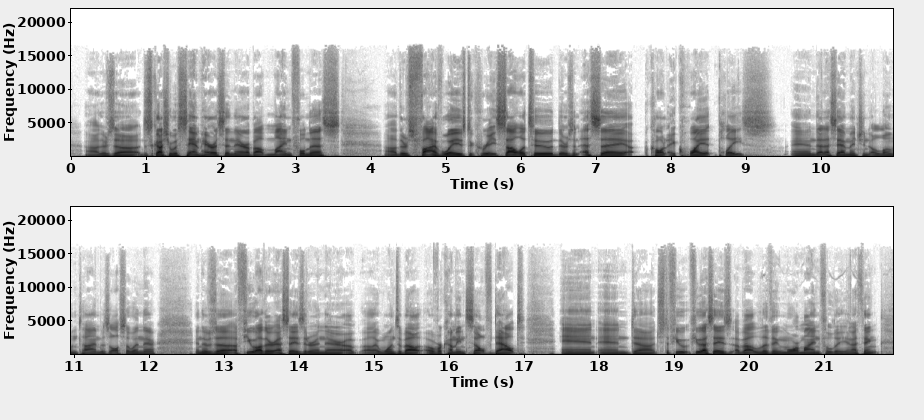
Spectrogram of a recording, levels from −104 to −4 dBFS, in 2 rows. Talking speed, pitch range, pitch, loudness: 185 wpm, 100-130 Hz, 110 Hz, -19 LUFS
